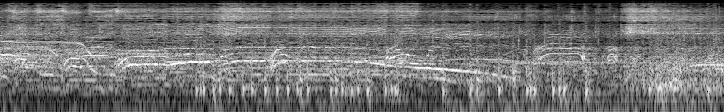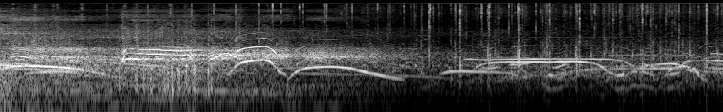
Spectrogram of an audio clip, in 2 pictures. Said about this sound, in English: Everybody scream! Everybody scream!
